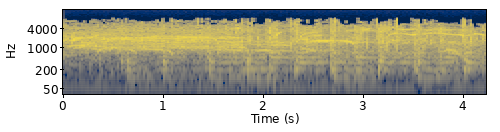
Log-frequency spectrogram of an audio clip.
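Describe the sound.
Thousands of spectators shout and cheer at a traditional ghazhnyuni wrestling match in Spin Boldak district, Kandahar. The roar of many voices stays loud and continuous, with whoops and calls that keep rising above it.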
